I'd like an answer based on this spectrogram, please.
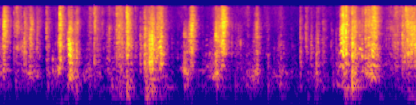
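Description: Black latex twisting balloon squeaking and rubbing in the hands as small round bubbles are twisted into it: a run of short, irregular squeaks.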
